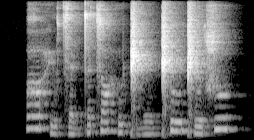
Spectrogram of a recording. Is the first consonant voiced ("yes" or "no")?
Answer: yes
